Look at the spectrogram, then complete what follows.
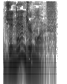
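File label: "gynandromorph", British English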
